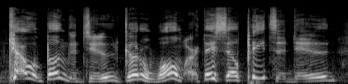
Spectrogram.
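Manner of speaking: high, whooping cartoon surfer-dude voice; excited, swooping Ninja Turtle impression; cartoon turtle hyping up pizza; Michelangelo. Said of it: "my impression of a Ninja Turtle".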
